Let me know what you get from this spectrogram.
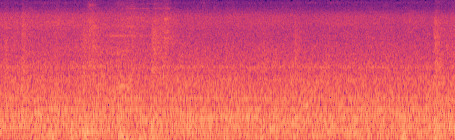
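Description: Electric multiple unit (EMU) local train running, heard from its open doorway: a steady rumble of wheels on rail, with a few clicks as the wheels pass over rail joints and points.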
